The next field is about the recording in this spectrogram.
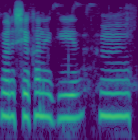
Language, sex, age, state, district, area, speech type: Bengali, female, 45-60, West Bengal, Birbhum, urban, spontaneous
